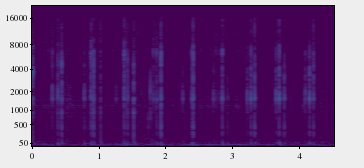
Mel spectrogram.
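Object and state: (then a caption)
Hardcover book. Fingertips and nails tap and scratch the front of the same solid, medium hardcover book with a glossy printed cover, close to the mic. Around twenty short, dry, crisp taps land in an irregular rhythm, with bright clicky edges and almost no ring. Faint scratchy rustling fills the gaps between taps.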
